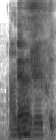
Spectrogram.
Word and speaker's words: André: André. Don't do it. Don't do it. You're not supposed to roll your R on this one. Damn it. Only in the double R's in Spanish.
